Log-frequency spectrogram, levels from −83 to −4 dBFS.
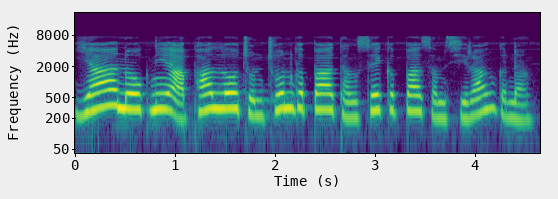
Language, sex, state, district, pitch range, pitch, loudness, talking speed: Garo, female, Meghalaya, West Garo Hills, 215-300 Hz, 280 Hz, -15 LUFS, 90 wpm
